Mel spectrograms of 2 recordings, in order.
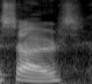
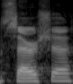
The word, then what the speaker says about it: Saoirse: Okay, so it's Saoirse with an E sound. Saoirse.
